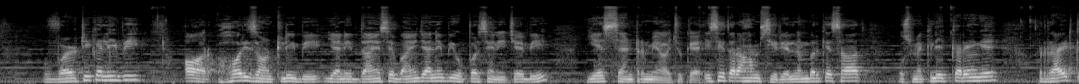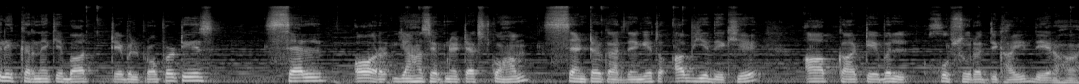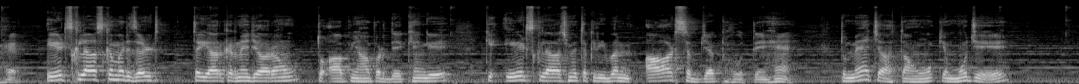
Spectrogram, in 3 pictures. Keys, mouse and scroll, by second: 7.5 click, 9.9 click, 10.0 click, 10.8 right click, 12.2 click, 15.5 click, 21.9 click, 23.5-28.5 drag, 32.2 click.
